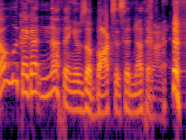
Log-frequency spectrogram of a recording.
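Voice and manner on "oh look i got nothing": put-on thrilled little kid, pitched very high. Retelling a video of a child opening presents: imitating an excited kid. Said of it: "the kid's all excited".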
